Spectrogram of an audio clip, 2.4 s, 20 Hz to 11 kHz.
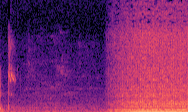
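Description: Near silence for the first second or so, then a Mercedes M180 2.3-litre straight-six running at idle on its dual Solex carburetors comes in suddenly, a steady low hum.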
